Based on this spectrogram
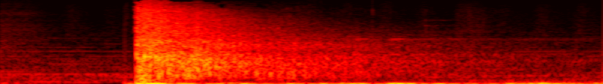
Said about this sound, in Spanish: Estás tratando de acercarte entre el fuego cruzado, buscaba un espacio de cobertura, pero te llega un disparo.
